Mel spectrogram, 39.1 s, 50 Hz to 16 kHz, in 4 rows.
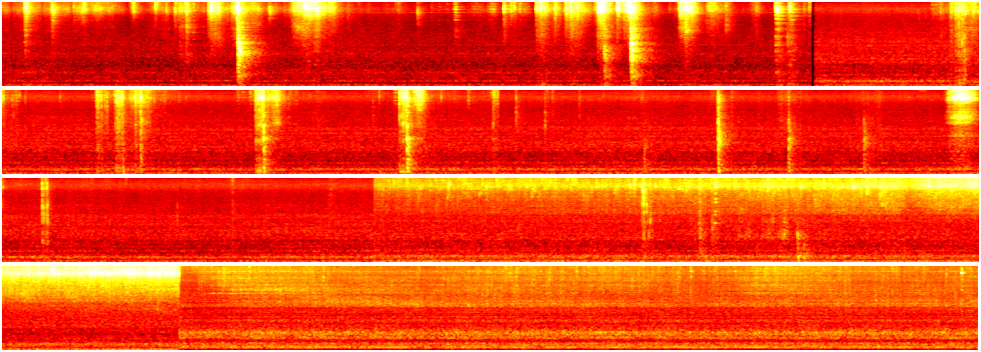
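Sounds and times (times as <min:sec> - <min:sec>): steady low hum: 0:08.2 - 0:38.8.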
